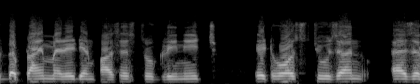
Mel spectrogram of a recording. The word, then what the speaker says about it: Greenwich: so muhammad the uh w in greenwich is silent so we call it as greenwich it's a small place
